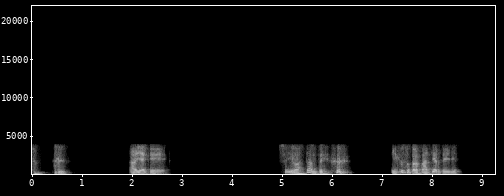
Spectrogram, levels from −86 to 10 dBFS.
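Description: Speex codec damage runs through the whole clip. This CELP speech codec models each short stretch of speech as a filter driven by an excitation signal, and here that excitation is starved of bits, which points to a setting around 8 kbps. The speech comes out heavily degraded: hoarse, noisy and edging towards a robotic, vocoder-like buzz. The band is also cut off at 3.8 kHz, leaving the speech thin and muffled with no upper detail.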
